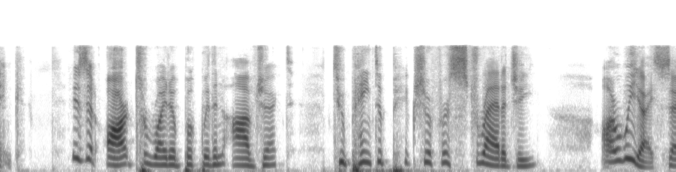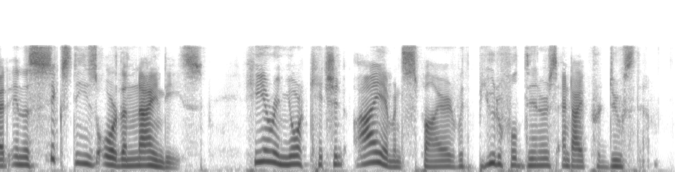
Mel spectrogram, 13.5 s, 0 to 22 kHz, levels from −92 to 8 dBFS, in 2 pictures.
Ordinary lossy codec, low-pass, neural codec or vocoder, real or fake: AAC, 48 kbps; 7.2 kHz; codec, 16 kHz, 4 kbps, X-Codec, HuBERT features, trained on LibriSpeech; fake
